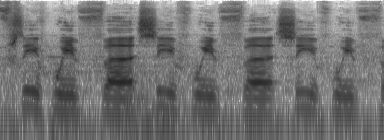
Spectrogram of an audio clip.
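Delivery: stuck record. Pretend. Streamer fakes a stuck record while flying. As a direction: loop it like a skipping record. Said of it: "it's blooming record stuck again".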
